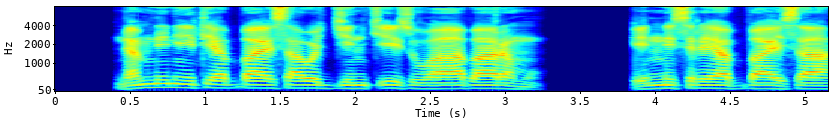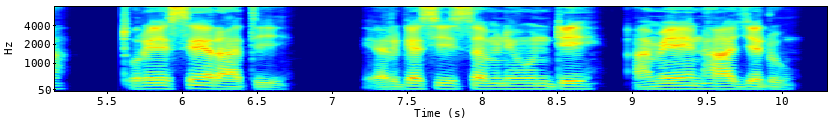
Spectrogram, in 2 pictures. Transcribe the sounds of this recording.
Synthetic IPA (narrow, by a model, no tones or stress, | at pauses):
nɐmnɪniːt̪ɪɐbːaːɪs̬aːwɐd͡ʒːɪnt͡ʃʼiːs̬ʊhaːɐbaːɾɐmʊ | ʔɪnːɪsɪɾeːɐbːaːɪsaː | t̪ʼʊɾe̞ːsːe̞ːɾaːt̪ḭ | ɛ̰ɾɡɐsiːsɐmnɪhʊnd̪ɪ | ɐ̰meːnɦaːd͡ʒɛᶑʊ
